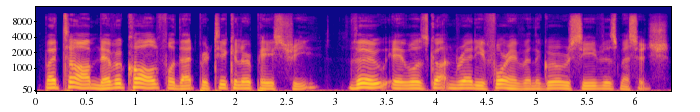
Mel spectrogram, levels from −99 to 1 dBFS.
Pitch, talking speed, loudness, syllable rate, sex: 140 Hz, 200 wpm, -17 LUFS, 5.6 syllables/s, male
